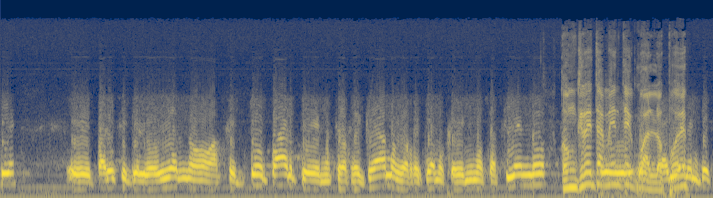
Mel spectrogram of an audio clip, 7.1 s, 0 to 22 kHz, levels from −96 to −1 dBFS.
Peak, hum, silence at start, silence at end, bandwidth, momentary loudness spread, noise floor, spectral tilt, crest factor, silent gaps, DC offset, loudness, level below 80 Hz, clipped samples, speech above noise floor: -2 dBFS; none; 0 s; 0.05 s; 12.5 kHz; 3 LU; -36 dBFS; -7 dB/octave; 8 dB; none; 1%; -10 LUFS; -40 dBFS; under 0.1%; 27 dB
